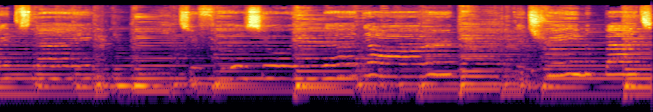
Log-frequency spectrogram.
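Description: Acoustic guitar strummed steadily, with a woman singing over it.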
